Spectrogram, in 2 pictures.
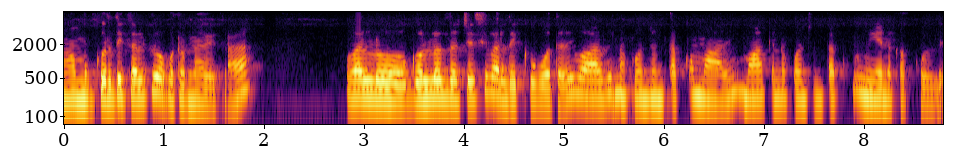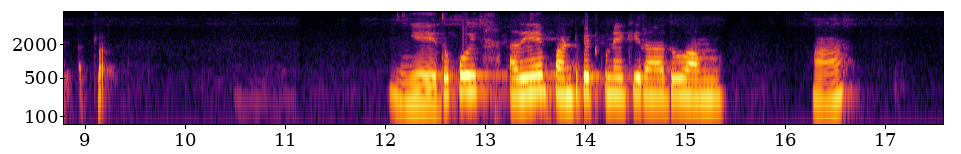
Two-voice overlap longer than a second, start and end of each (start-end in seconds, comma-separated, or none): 13.3-15.0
